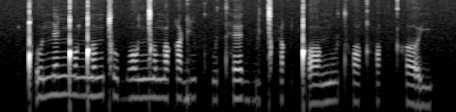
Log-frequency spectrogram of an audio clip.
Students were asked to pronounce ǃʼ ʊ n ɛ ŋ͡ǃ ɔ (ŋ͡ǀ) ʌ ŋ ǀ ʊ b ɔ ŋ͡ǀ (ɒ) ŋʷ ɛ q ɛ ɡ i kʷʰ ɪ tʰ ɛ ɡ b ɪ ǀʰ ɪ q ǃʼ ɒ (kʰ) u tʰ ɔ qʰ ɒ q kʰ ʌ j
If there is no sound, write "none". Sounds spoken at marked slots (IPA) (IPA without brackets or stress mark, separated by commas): ŋ͡ǃ, ʌ, ŋ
